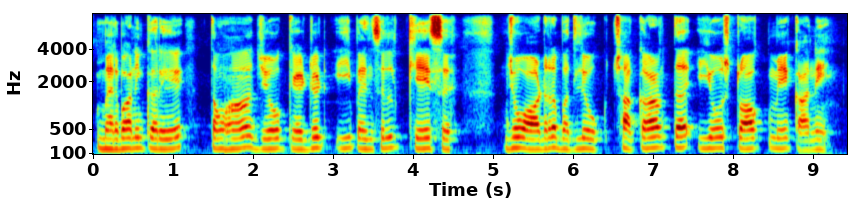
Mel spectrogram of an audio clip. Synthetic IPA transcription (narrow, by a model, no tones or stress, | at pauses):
mɛɦɾbaːnikɐɾe | t̪ɐʋɦãd͡ʒokeːɖɪʈiːpẽːnsɪlkeːs | d͡ʒoːɔːɾɖəɾbɐd̪ljot͡ʃʰakaɾt̪iosʈɔːk̚mẽkaːnẽː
